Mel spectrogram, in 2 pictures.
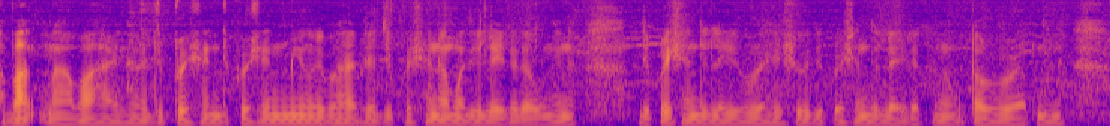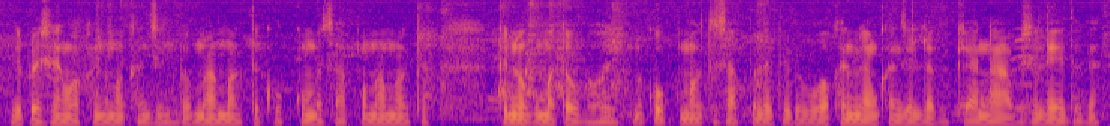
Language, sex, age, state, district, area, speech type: Manipuri, male, 18-30, Manipur, Chandel, rural, spontaneous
